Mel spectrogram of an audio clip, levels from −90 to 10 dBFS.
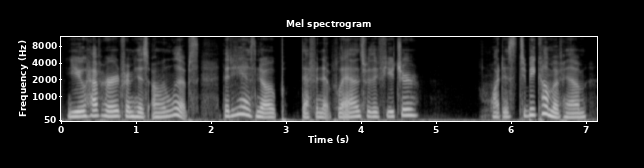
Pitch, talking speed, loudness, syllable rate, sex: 205 Hz, 185 wpm, -18 LUFS, 5.5 syllables/s, female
